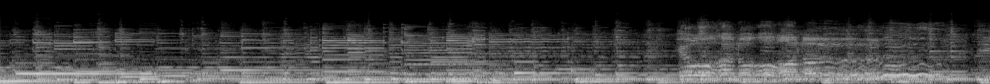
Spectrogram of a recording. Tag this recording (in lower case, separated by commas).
guitar, music, musical instrument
